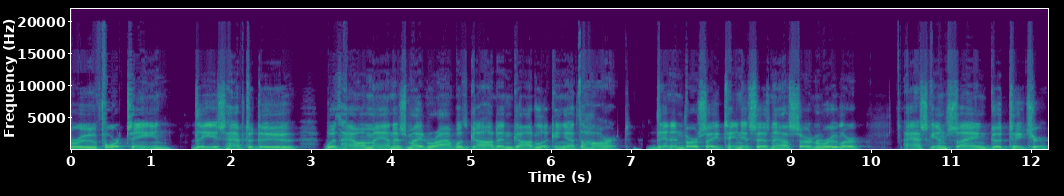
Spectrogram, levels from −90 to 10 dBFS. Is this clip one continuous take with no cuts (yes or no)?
no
